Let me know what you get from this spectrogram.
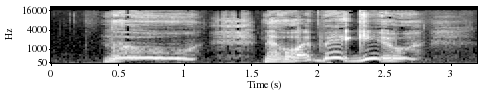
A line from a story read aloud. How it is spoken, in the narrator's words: sobbed Xenophilius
